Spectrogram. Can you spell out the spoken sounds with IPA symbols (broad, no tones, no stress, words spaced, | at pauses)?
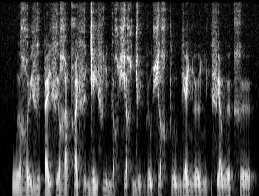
wɯʁy vʲɯpæi̯fʲɯ ʁeqʼefʲoɟej fibʲoχçeχɟy bøu̯çɯχ klubʲæʎ øʎ | fʲɑwøk xø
